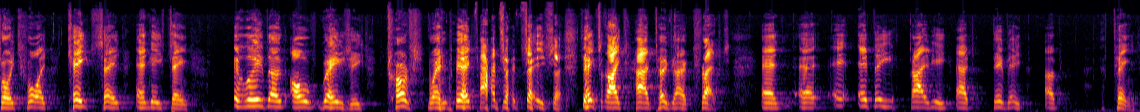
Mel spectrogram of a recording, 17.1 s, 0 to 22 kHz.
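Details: Aphasia in a man with word-finding difficulty, treated by a speech therapist who had him sing; he says it took 3 years to be able to talk.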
